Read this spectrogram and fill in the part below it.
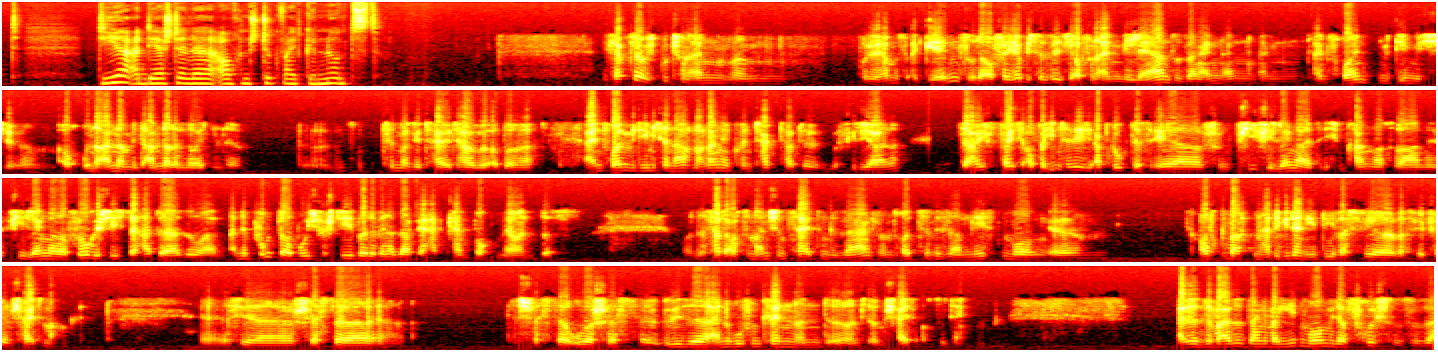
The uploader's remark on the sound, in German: Das Interview ist als Telefongespräch aufgezeichnet.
